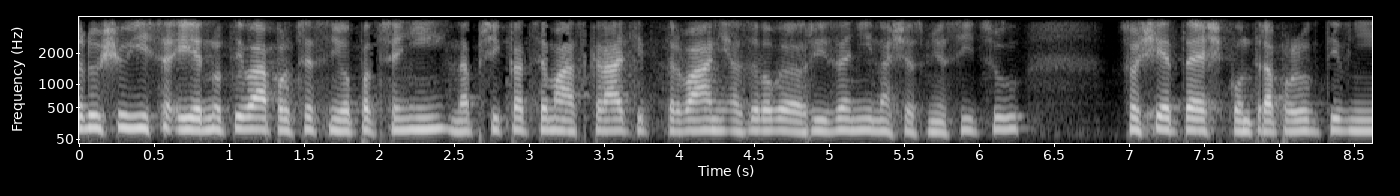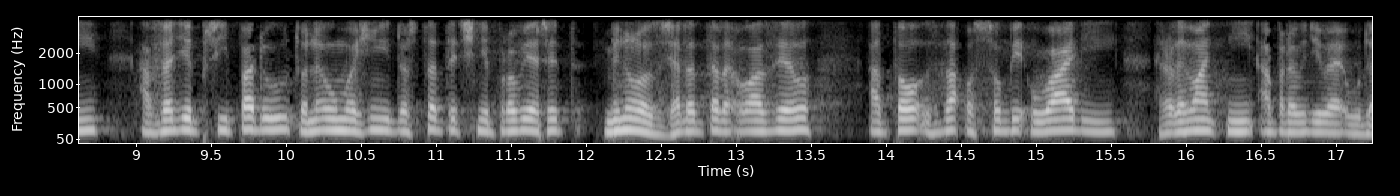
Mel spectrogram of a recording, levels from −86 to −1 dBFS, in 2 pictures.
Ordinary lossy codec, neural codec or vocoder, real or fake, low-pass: AAC, 24 kbps; codec, 16 kHz, about 1 kbps, DyCAST, with the encoder's durations; fake; 3.6 kHz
